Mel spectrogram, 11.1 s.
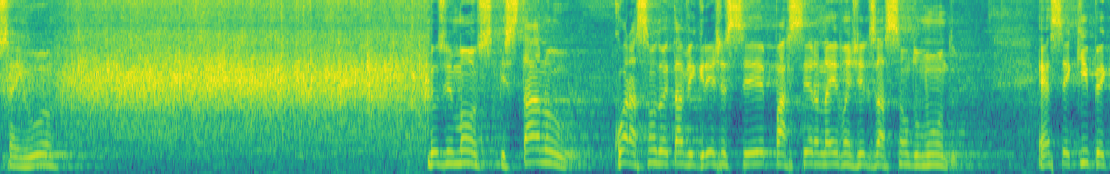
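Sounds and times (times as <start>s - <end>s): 
church audience applause: 0.0s - 4.3s
speech: 0.1s - 1.0s, 4.3s - 11.0s.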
